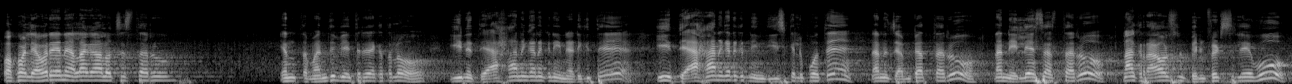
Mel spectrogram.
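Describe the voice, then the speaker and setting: A man preaching a sermon with passion, firing rhetorical questions and swinging between loud appeals and quiet, low lines. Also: slight background noise. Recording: echoey hall with faint ambience.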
